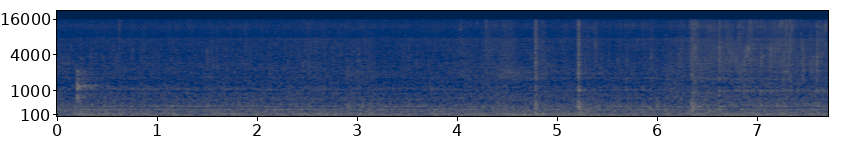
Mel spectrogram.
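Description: Sliced onions frying gently in hot ghee in a clay pot: a steady low sizzle. A few light clicks come about halfway through, and the sizzle grows briefly louder near the end as raw beef pieces are tipped in from a bowl.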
